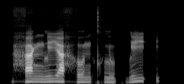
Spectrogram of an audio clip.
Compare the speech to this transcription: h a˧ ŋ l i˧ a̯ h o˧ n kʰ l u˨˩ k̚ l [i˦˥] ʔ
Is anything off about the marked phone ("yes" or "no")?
yes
